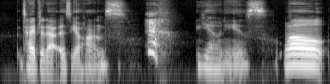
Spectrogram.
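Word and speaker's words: Johne's: I might have to burst your bubble though, because I just Googled it and it says it's pronounced Yonis.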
